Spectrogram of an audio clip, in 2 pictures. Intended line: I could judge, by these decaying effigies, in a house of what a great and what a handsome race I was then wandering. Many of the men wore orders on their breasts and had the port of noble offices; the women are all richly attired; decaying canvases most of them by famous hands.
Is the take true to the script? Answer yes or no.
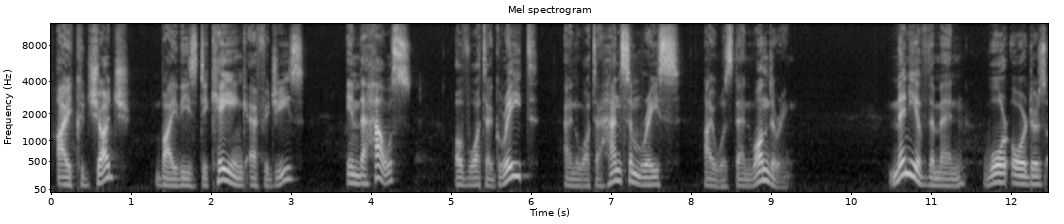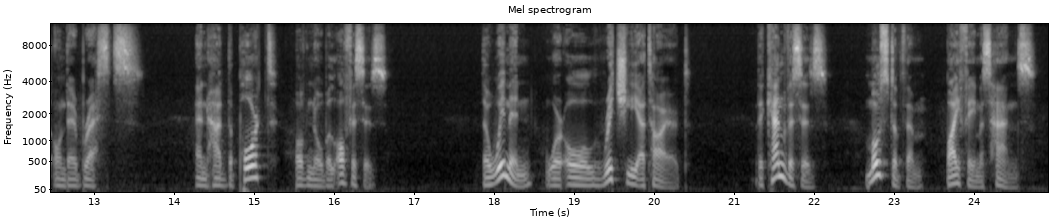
no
